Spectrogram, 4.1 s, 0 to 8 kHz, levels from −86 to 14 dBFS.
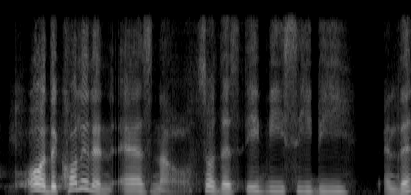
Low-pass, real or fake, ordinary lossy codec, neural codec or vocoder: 7.2 kHz; fake; none; codec, 16 kHz in and 24 kHz out, 0.9 kbps, LongCat-Audio-Codec, four codebook decoder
